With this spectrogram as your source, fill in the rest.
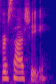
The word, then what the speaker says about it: Versace: And it's Versace.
